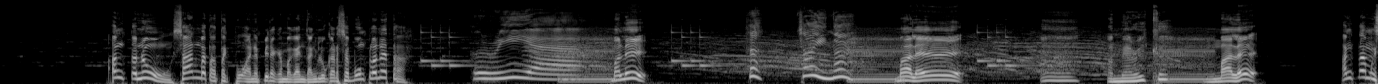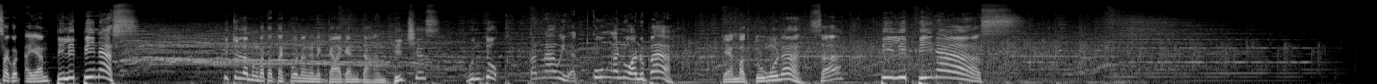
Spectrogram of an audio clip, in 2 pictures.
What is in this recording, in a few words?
Game show ad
